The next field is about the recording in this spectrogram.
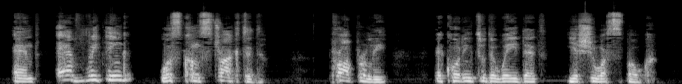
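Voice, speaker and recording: The speaker has an Israeli accent and a fairly slow pace. Long pauses come often. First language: Hebrew. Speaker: religious book promoter. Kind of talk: product presentation.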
